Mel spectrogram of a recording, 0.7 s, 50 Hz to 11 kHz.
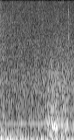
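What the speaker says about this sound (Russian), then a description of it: "Что, дождик, да, пошел?" Rain and thunder in the open world of The Witcher 3: Wild Hunt, a steady wash of falling rain with a low rumble underneath, moderately loud and continuous for under a second with no talk.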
